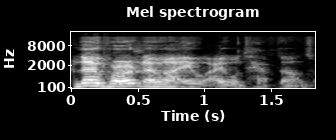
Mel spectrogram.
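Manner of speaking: ordinary talk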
